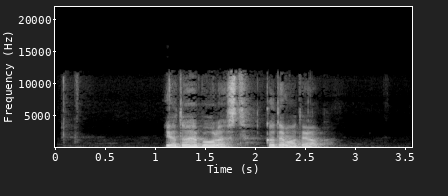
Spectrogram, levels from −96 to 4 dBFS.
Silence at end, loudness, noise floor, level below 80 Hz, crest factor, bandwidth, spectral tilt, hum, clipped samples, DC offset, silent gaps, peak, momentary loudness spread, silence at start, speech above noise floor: 0.85 s; -18 LUFS; -73 dBFS; -56 dBFS; 18 dB; 12.5 kHz; -4.5 dB/octave; none; under 0.1%; under 0.1%; none; -2 dBFS; 7 LU; 1.1 s; 55 dB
